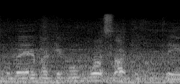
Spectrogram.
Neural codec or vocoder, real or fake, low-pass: codec, 44.1 kHz, 2.6 kbps, SNAC; fake; 10.8 kHz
